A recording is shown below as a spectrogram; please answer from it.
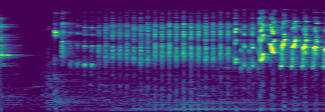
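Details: Fighter lovebird starting a long ngekek: after a brief high note, a rapid, scratchy chatter builds, growing louder and denser toward the end.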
